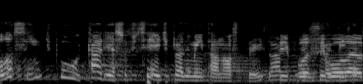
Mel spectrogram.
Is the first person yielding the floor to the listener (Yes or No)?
Yes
